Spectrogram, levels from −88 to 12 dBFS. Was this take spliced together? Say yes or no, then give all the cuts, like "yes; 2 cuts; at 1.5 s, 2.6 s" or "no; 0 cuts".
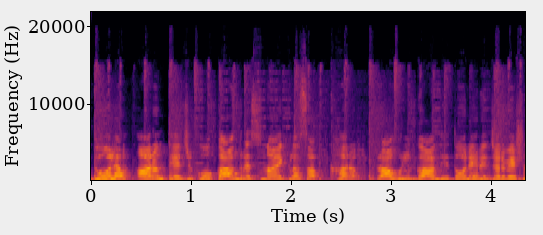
no; 0 cuts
